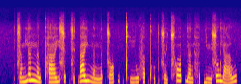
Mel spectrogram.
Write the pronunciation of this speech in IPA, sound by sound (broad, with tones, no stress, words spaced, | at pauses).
t͡sɐ˨˧m jɐ˥nn̪ɐ˨w pʰaː˨˧jsɵ˧t̚sɪ˨k̚ aː˥j ŋɐ˨nn̪ɐ˨t̚t͡sɔː˨˥k̚ɵ˥t̚ pʰiː˨˧wfɐ˧p̚kʷʰɐ˨k̚ t͡sɵ˨˩ɥt͡sʰɔː˥t̚ jɐ˧n hɵ˨t̚ jyː˨so˥wjaː˨˥w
